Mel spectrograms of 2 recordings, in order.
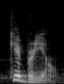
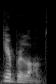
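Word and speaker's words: Gibrillont: Gibrion. Gibrillon? I don't really know how those double L's are supposed to be pronounced. Just Gibrillon will do.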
